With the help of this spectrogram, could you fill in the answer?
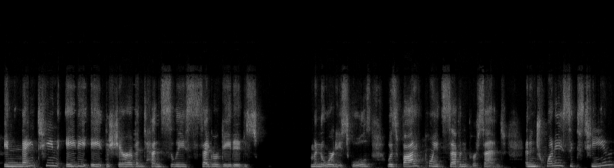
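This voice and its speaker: A woman from California giving a prepared talk as guest speaker, walking through figures on slides in a measured way. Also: a little high, a bit bright.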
